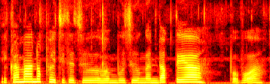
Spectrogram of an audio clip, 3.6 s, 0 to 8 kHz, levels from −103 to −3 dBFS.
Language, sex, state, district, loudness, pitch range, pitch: Wancho, female, Arunachal Pradesh, Longding, -19 LUFS, 185-225 Hz, 195 Hz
